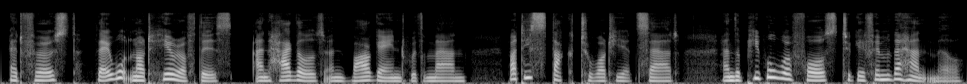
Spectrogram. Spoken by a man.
No: female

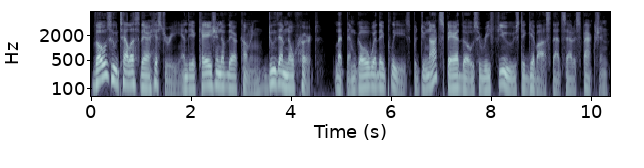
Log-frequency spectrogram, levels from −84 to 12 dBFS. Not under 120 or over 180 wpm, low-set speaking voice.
No: average, 195 wpm; low, 105 Hz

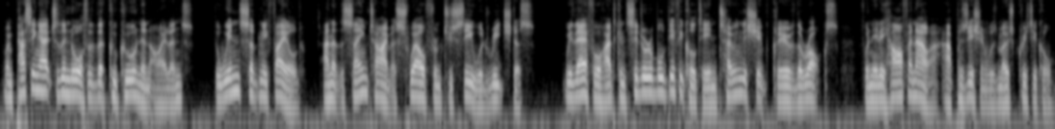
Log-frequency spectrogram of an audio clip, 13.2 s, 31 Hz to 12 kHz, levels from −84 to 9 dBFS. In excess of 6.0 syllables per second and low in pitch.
Yes: 6.2 syllables/s; low, 125 Hz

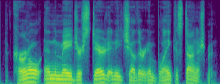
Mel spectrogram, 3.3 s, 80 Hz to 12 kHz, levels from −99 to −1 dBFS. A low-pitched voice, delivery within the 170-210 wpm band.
No: very low, 95 Hz; fast, 220 wpm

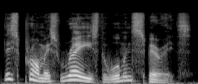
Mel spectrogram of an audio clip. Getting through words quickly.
No: average, 180 wpm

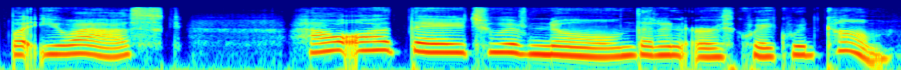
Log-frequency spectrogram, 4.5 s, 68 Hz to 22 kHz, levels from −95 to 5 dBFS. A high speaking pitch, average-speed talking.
Yes: very high, 255 Hz; average, 185 wpm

